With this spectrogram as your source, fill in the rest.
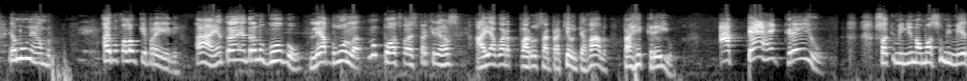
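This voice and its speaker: Fed up dad ranting, sarcastic, high voice, talks real fast. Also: male voice. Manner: exasperated, sarcastic. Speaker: father. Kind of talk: comic rant.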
